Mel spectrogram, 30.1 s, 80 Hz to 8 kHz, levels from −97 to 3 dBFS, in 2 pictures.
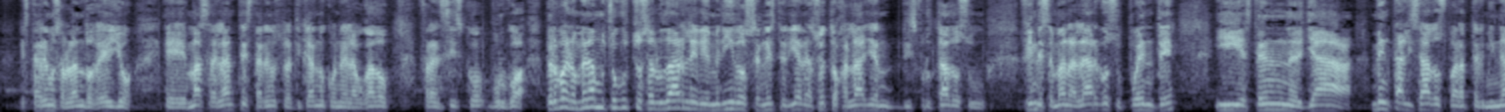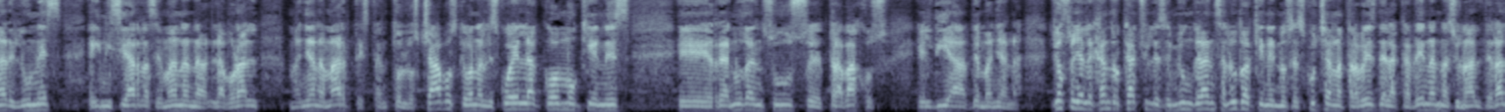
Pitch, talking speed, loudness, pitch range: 140 Hz, 190 wpm, -18 LUFS, 125-155 Hz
